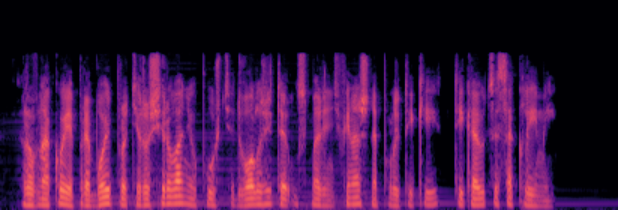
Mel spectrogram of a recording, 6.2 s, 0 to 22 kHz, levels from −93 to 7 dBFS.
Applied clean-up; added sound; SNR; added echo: neural separator model SepFormer DNS4.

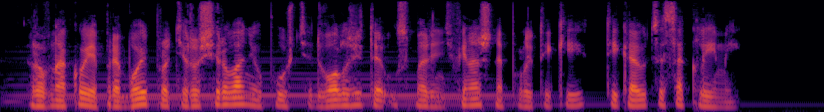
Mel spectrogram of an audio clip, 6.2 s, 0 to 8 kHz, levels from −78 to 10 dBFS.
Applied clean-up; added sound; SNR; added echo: none; Bowed string instrument; 17 dB; none.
